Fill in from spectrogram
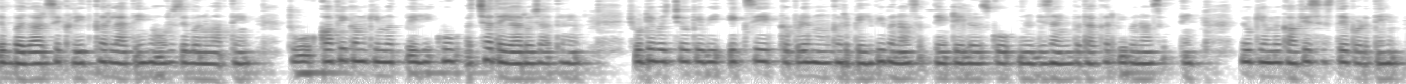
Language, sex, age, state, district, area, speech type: Hindi, female, 45-60, Madhya Pradesh, Ujjain, rural, spontaneous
